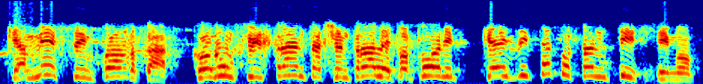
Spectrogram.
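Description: A man commentates football live on the radio in a high, very forceful voice. He calls goals with breathless excitement, repeating and stretching key words. It sounds like a broadcast over a phone line. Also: slight background noise. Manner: excited, urgent shouts on goals, drawn-out repeats.

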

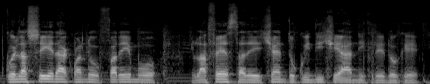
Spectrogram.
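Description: A man with a fairly low voice chats casually as a sports radio host, music audible behind him. He often doubles back on his words and repeats phrases. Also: steady tone, normal speed.

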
